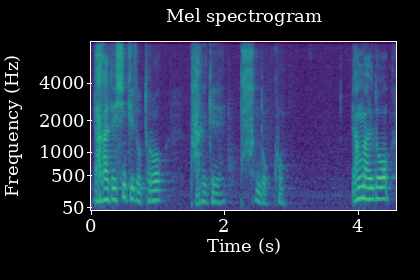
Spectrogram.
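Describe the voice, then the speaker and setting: A man's voice: medium pitch, unhurried, slightly rough. Man preaching a storytelling sermon. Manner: storytelling, acting out family scenes with voices. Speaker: pastor. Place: church.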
